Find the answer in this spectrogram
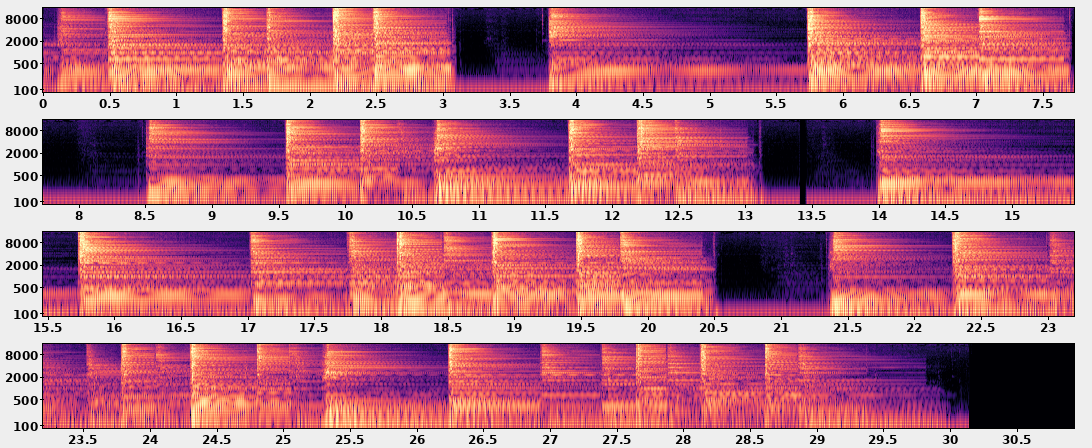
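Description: Steel-string acoustic guitar strummed by hand in a down-down-up, up-down-up-down, down-up pattern. The chords ring and fade between strokes, and the strings are stopped dead four times for a beat at chord changes.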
